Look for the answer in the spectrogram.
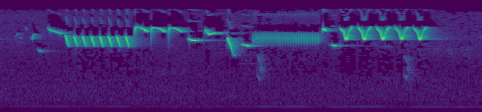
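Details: A Eurasian wren sings in the garden, pouring out a loud, high-pitched song of rapid trilled notes, swooping whistles, a steady buzzing rattle and a final quick repeated flourish, ending abruptly.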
